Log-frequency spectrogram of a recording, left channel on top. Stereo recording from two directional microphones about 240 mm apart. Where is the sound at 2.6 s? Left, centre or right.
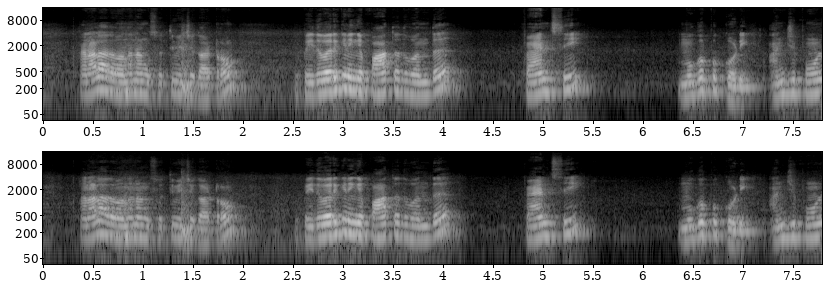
Centre.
